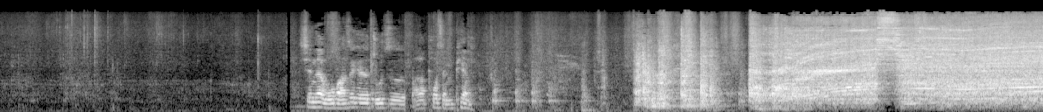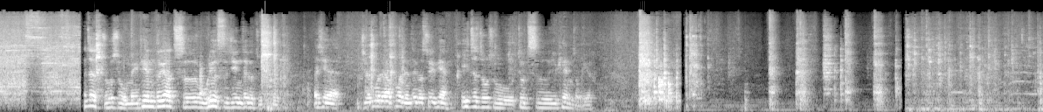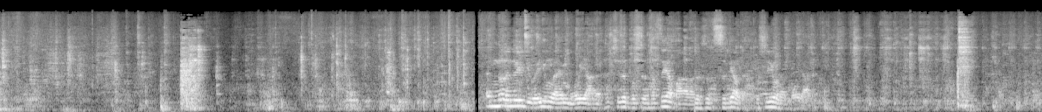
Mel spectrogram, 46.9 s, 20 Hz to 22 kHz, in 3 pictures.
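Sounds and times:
loud knocks and scrapes: 0:07.3 - 0:16.8, 0:25.2 - 0:46.9
cut-off saw cutting bamboo: 0:11.2 - 0:16.9, 0:36.0 - 0:46.9
bamboo strips clattering: 0:27.9 - 0:46.9.

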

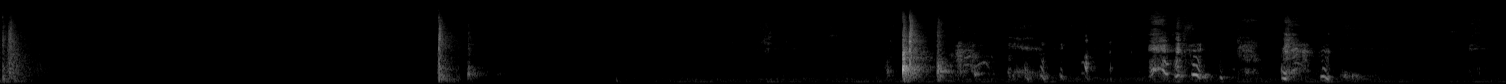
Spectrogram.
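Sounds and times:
giggling: 0:09.5 - 0:13.8.

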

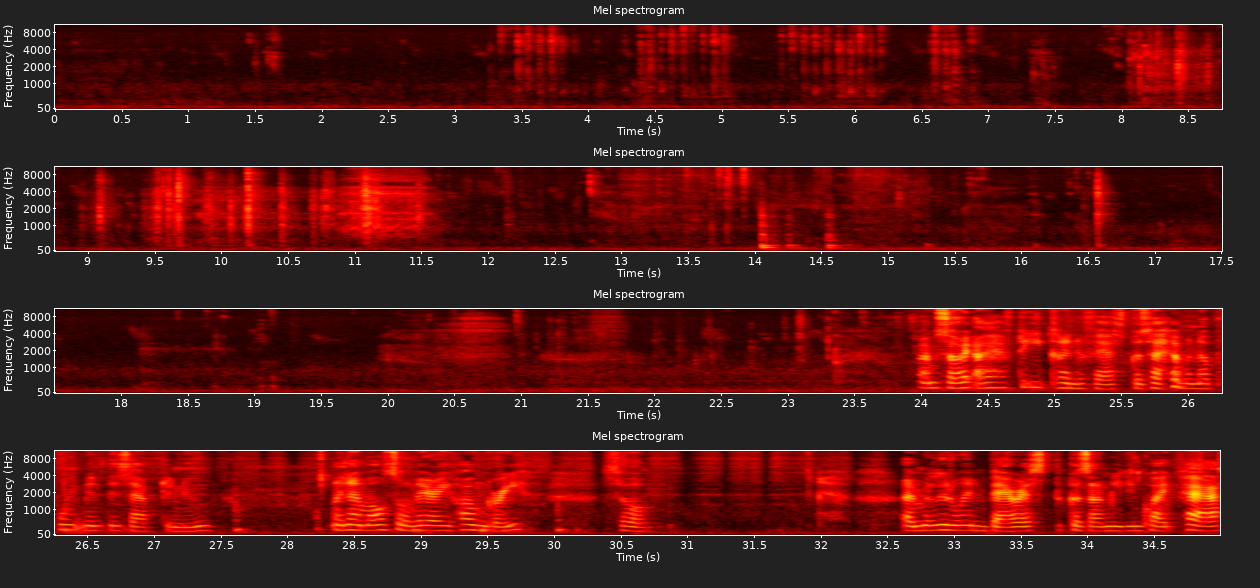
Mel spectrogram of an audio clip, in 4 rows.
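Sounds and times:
soft chewing: 0:00.0 - 0:24.0
plastic bottle crackling: 0:08.1 - 0:11.6.

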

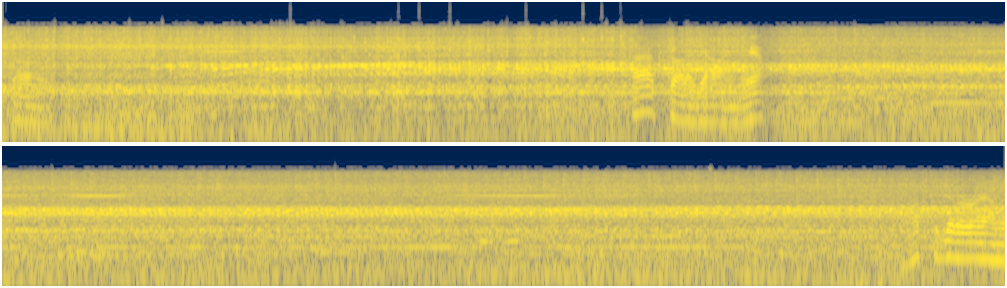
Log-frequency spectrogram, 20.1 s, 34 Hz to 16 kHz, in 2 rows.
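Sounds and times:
small steam engine and gearing running: 0:00.0 - 0:20.0
faint high whine: 0:05.8 - 0:20.0.

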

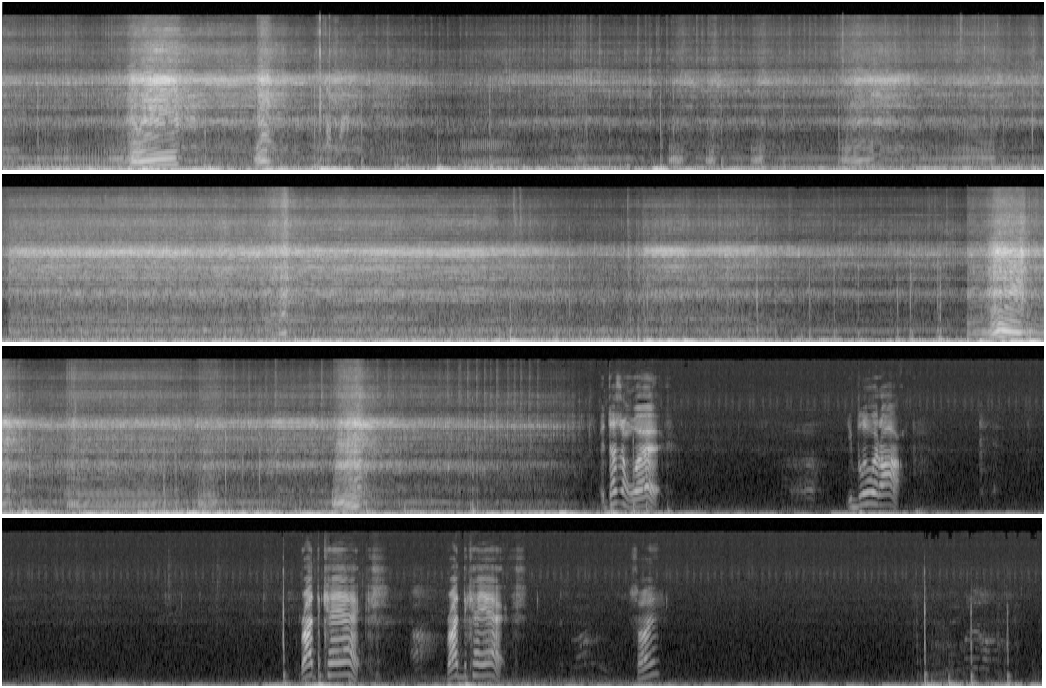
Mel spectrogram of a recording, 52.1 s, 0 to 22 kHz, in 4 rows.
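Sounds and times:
dirt bike engine revving: 0:00.0 - 0:34.2.

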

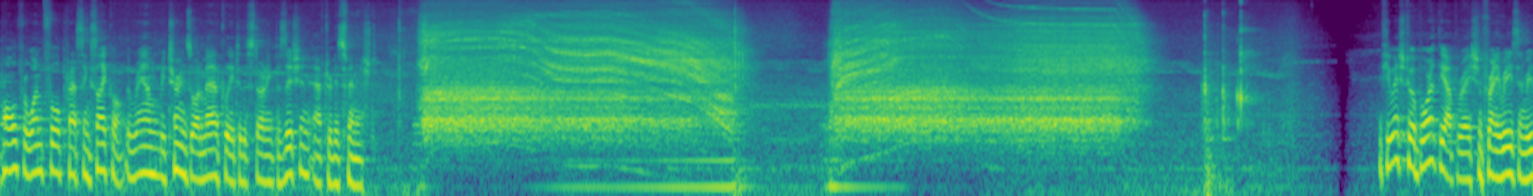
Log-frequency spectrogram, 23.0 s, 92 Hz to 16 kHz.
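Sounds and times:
electric motor whining: 0:05.9 - 0:19.8.

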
